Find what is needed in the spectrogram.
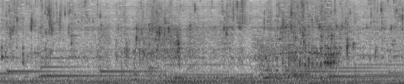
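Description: A thin stream of water pouring into a ceramic bowl of flour-dusted shiitake mushrooms, splashing steadily as the water rises around them.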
